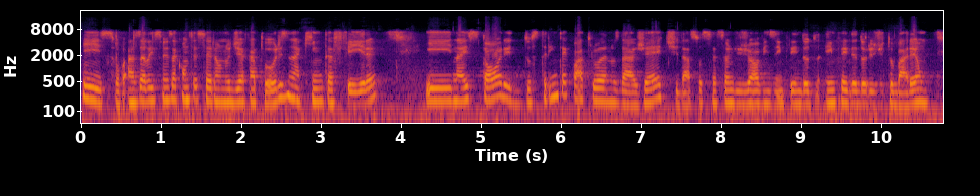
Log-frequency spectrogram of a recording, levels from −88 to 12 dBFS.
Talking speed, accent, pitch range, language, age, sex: 135 wpm, Brazilian, 155-200 Hz, Portuguese, 20-39, female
